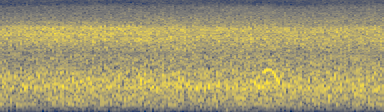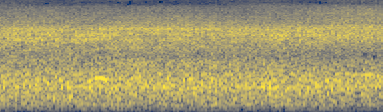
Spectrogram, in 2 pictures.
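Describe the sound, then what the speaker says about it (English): Boyana waterfall on Vitosha mountain pours down the rocks in a constant, dense rushing roar, heard close and loud throughout. "here, there's the waterfall."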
